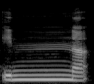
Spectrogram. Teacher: نون پر تشدید ہے تو غنہ کے ساتھ پڑھا جائے گا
